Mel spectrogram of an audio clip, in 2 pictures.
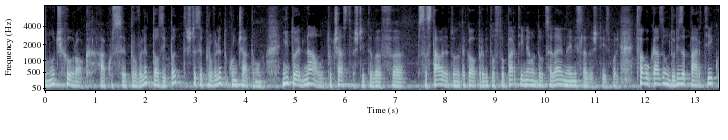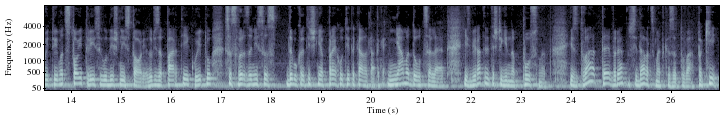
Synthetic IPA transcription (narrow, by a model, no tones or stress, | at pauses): onɐut͡ʃi̥xəuɾɔk | akosɛpɾovɛlʲət̪ːɔzipɤt̪ʃt̪ɛsɛpɾovɛlʲət̪okont͡ʃat̪ɛlˠno | nit̪oɛd̪naot̪ʊt͡ʃast̪vəʃt̪it̪ɛvəf | sɐst̪avɛnɛt̪onɐt̪ɐkɔvəpɾɐvit̪ɛlˠst̪vopaɾt̪iːnʲamɐd̪ɐot̪sɛlɛːnɐɛnislɛd̪vəʃt̪iizboɾit̪ovaɡokazvəmd̪ʊɾizɐpaɾt̪iːkoit̪ʊimət̪st̪ɔit̪ɾiːsɛɡod̪iʃnəist̪ɔɾijəd̪ʊɾizɐpaɾt̪iːkoit̪ʊsəsvɤɾzənisəs | d̪ɛmokɾɐt̪it͡ʃnijəpɾɛxot̪it̪ɐkanɐt̪at̪əkənʲaməd̪ɐot̪sɛlɛət̪izbiɾat̪ɛlit̪ɛʃt̪ɛɡʲinɐpusnət̪ | izɐt̪ovat̪ɛvɛɾojat̪nosid̪avət̪smɛt̪kəzɐt̪ovapɐki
